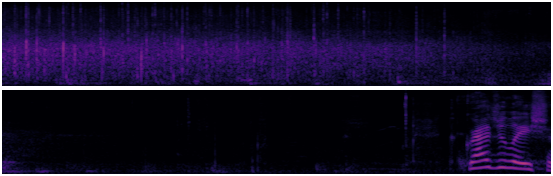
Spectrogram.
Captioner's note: applause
